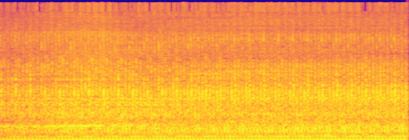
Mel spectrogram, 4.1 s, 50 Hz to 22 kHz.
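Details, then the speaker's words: 2004 Mazda 6, 2.0 MZR-CD diesel, first start of replacement engine after original knocked, no coolant yet: smooth even idle, steady low beat, no knocks or rattles; engine healthy. "Прекрасно, тихенько, чтко, влучим."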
